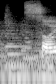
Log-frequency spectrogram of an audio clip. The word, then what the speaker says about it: Seoi: The pronunciation is, I use secure as securitization. Soi is the Cantonese pronunciation of water.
